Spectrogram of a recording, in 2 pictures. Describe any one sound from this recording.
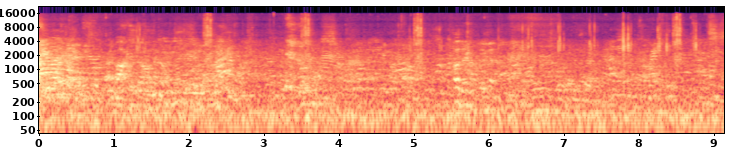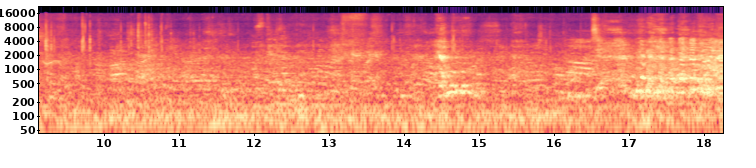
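An audience murmurs and chatters nearby.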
